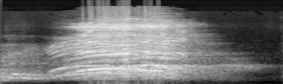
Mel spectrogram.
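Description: A large crowd of men shouting out together in one loud call, starting about half a second in and dying away over about a second.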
